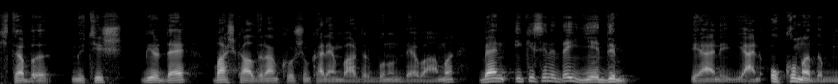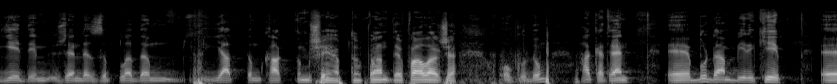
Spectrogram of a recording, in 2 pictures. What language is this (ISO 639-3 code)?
tur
